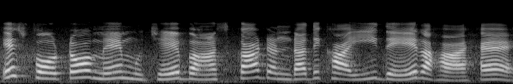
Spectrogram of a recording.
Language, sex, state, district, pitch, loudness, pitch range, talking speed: Hindi, female, Madhya Pradesh, Katni, 260 Hz, -15 LUFS, 235-290 Hz, 130 wpm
